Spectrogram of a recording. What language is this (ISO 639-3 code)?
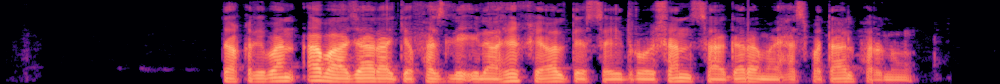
gwc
